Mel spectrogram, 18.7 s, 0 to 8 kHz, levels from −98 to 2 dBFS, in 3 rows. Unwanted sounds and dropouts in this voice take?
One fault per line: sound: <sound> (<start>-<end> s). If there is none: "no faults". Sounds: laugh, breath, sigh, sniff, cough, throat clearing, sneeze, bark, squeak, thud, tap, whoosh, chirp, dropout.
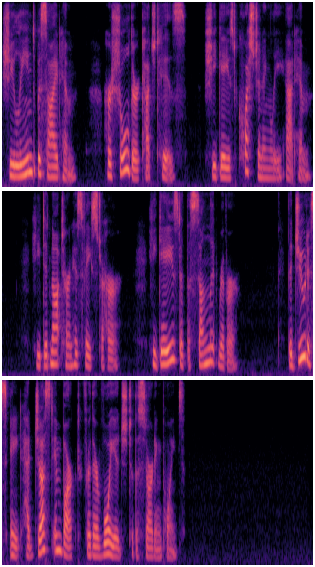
no faults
